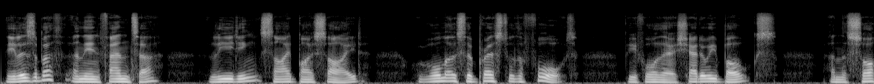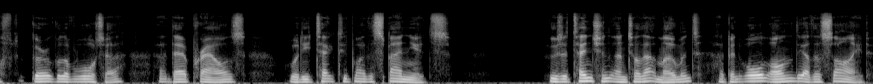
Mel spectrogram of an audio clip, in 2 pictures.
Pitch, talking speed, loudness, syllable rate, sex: 125 Hz, 155 wpm, -18 LUFS, 5.1 syllables/s, male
